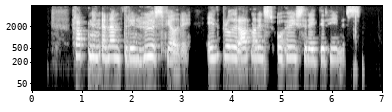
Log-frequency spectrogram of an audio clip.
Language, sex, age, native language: Icelandic, female, 18-19, Icelandic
